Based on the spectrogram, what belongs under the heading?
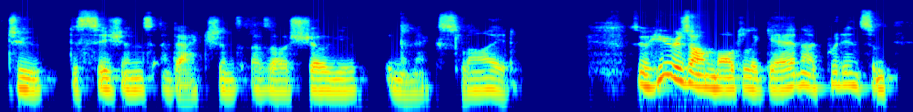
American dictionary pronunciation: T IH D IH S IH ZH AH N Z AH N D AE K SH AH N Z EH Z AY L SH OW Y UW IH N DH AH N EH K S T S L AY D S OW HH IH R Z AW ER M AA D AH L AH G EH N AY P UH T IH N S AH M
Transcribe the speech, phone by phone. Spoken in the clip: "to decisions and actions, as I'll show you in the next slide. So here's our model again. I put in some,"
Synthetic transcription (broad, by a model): T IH D IH S IH ZH AH N Z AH N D AE K SH AH N Z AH Z AY L SH OW Y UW IH N DH AH N EH K S T S L AY D S OW HH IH R Z AW ER M AA D L AH G EH N AY P UH T IH N S AH M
